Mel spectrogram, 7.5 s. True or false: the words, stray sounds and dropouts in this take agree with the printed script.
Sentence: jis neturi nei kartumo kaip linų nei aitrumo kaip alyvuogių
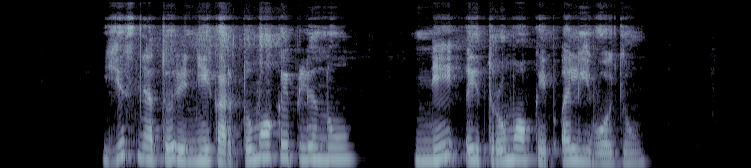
true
